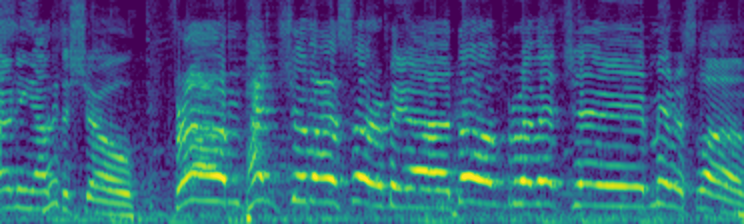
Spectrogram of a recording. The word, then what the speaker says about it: Pančevo: Rounding out the show from Pančeva, Serbia, Dobroveče, Miroslav. This is actually the first time in your life you pronounce Pančevo correctly. I always do.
